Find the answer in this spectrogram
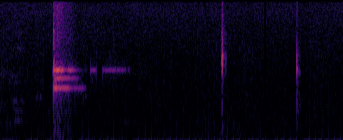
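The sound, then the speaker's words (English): A short electronic beep rings out, a steady mid-pitched tone lasting under a second after a sharp onset, followed later by two faint, brief clicks; no one speaks. “Did you get that beep?”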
